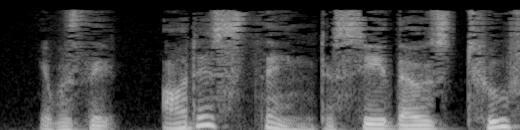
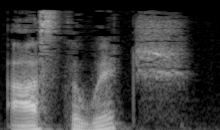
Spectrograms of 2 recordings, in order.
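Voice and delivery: plain reading voice

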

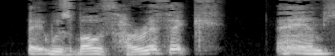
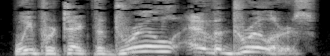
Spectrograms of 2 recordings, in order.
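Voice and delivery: raised, higher-pitched command; urgent battle order; 6 semitones higher, 3 dB louder than usual. Acted. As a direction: call out the order firmly.

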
